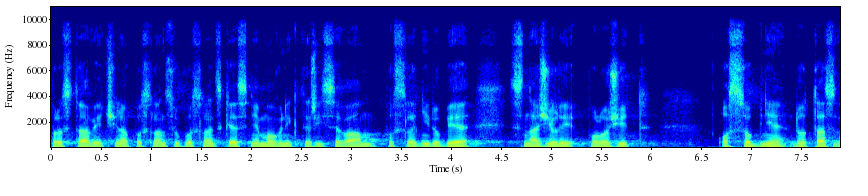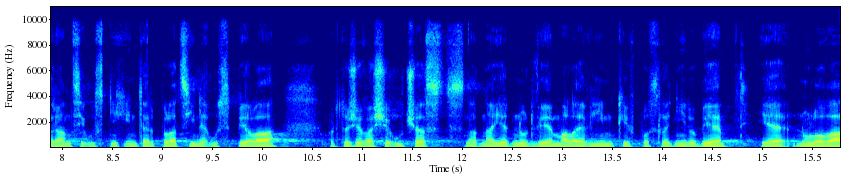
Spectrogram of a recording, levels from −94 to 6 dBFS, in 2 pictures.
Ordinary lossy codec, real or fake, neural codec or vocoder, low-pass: Opus, 32 kbps; real; none; 9.9 kHz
